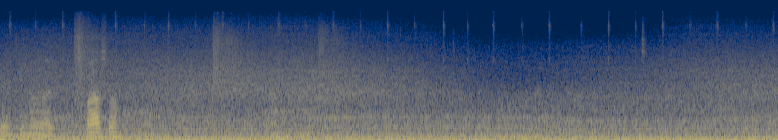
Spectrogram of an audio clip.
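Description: Traffic passes by on the road.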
